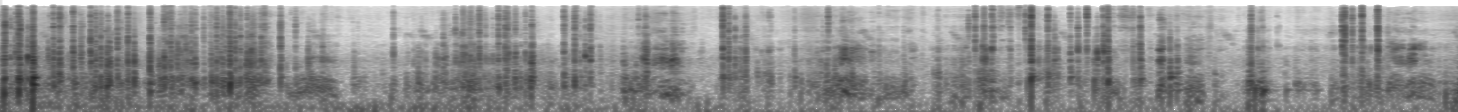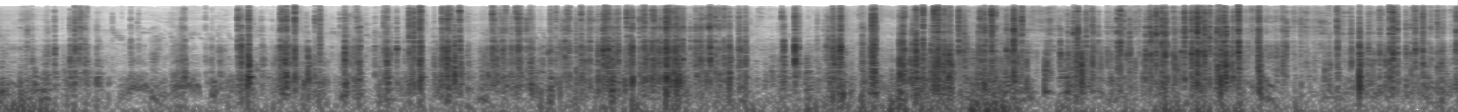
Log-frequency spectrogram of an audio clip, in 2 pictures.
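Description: Empty plastic water bottle crinkling and crackling in quick, irregular clicks as a litter of Jack Russell terrier puppies bite and tug at it, getting busier and louder in the second half.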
